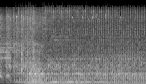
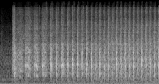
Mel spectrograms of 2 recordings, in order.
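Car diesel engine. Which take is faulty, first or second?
second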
